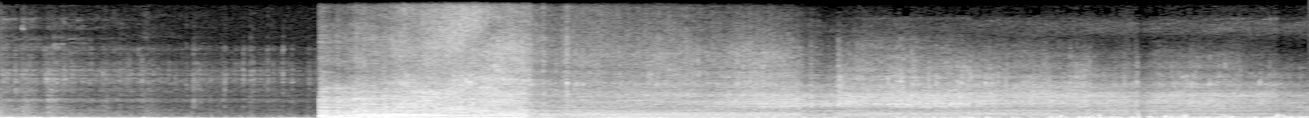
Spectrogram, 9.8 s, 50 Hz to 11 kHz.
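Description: KTM 1190 Adventure R's V-twin engine running as the bike is ridden. A heavy low rumble gives way about two seconds in to a louder, clearer engine note, which drops after about four seconds to a steadier, quieter drone as the bike moves off.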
